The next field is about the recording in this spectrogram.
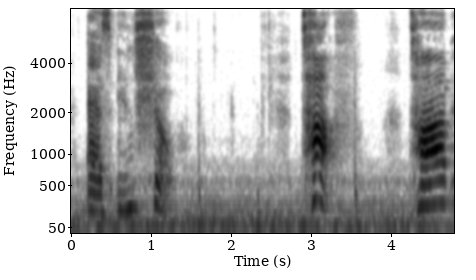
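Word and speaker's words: תו: Tav is pronounced as T, as in tango.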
